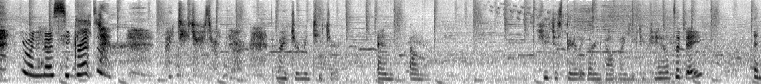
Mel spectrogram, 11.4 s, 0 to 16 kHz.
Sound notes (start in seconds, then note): 1.1 whispers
